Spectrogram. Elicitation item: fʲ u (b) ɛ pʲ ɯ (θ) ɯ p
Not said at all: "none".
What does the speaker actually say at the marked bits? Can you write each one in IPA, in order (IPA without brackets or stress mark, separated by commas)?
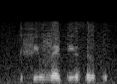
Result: v, θ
